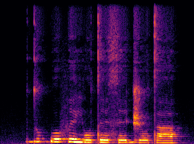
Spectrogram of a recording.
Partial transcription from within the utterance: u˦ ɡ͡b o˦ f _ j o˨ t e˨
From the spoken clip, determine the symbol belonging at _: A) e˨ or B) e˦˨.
B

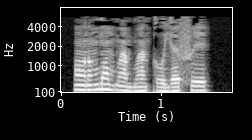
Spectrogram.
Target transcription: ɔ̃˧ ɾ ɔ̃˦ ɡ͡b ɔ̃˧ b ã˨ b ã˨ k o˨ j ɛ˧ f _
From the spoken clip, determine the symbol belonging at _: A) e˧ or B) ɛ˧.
A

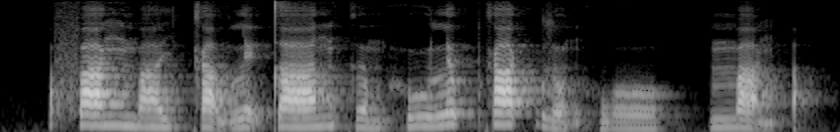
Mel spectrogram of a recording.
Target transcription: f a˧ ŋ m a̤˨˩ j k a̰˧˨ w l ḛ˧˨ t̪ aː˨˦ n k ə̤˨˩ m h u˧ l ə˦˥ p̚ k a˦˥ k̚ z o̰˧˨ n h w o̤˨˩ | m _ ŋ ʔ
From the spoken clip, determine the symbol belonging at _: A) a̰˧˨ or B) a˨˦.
A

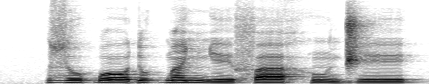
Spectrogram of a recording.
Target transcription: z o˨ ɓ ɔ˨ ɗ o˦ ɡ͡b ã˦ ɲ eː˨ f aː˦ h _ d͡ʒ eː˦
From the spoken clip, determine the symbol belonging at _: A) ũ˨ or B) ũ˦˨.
B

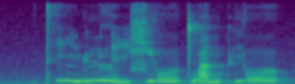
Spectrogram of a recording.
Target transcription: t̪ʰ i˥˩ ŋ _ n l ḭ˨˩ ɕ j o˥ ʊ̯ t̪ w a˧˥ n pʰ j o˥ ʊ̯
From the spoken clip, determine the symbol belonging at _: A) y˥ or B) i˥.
A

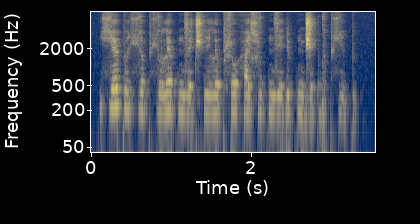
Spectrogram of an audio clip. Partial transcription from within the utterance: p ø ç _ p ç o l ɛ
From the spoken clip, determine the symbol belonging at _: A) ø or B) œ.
B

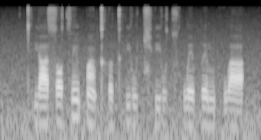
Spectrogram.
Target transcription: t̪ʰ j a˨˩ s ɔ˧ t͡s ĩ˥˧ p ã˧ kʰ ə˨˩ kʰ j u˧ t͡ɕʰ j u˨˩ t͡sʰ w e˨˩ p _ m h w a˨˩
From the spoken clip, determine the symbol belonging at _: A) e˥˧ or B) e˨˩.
B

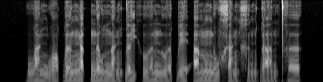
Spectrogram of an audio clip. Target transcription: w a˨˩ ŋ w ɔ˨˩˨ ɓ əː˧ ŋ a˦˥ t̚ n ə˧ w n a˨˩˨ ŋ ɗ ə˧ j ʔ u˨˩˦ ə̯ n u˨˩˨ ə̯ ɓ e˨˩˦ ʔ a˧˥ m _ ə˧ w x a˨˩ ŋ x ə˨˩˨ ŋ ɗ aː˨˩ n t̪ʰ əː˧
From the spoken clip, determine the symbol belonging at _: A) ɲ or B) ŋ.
B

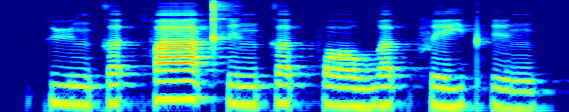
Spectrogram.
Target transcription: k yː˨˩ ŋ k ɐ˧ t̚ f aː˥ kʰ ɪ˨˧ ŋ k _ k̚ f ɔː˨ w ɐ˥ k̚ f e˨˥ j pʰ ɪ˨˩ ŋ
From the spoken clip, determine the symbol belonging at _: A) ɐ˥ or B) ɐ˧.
B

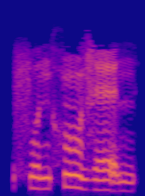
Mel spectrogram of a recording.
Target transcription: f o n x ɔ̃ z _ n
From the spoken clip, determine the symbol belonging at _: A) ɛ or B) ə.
A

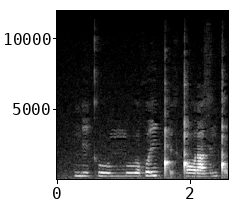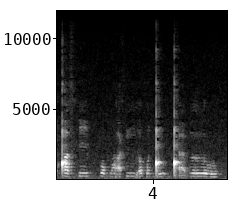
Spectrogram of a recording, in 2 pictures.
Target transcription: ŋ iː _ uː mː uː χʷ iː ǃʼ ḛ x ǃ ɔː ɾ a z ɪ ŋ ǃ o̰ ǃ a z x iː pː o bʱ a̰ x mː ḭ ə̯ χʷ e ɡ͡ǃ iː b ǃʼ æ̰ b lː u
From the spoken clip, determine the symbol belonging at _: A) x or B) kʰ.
B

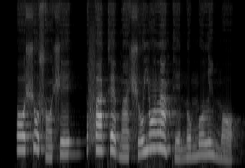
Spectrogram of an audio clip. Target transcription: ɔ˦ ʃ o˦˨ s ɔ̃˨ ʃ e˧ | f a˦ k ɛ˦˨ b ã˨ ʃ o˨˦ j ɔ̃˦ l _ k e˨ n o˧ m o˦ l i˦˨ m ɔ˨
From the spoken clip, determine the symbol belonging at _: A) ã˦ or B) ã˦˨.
B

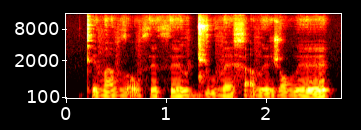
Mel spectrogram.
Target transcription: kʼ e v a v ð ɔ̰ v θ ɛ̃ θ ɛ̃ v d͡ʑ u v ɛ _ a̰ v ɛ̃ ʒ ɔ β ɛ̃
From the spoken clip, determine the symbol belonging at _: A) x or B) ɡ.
A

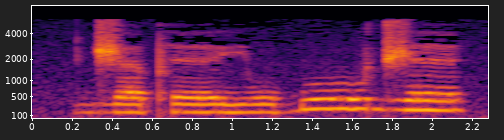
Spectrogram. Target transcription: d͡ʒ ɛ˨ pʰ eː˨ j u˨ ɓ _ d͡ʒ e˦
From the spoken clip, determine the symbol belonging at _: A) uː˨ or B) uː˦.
B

